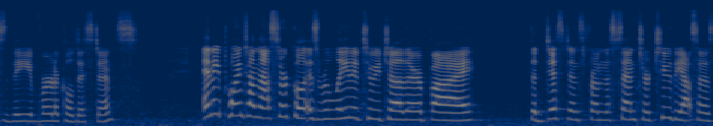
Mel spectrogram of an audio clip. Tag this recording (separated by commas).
Speech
